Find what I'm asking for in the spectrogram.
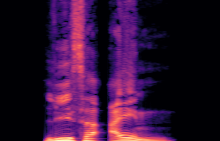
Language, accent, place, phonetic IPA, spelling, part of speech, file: German, Germany, Berlin, [ˌliːsə ˈaɪ̯n], ließe ein, verb, De-ließe ein.ogg
- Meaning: first/third-person singular subjunctive II of einlassen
